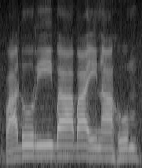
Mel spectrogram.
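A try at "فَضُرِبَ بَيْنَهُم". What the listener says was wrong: Baik. Sudah Pak, barakallahu fiik. Dilatih terus ya.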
